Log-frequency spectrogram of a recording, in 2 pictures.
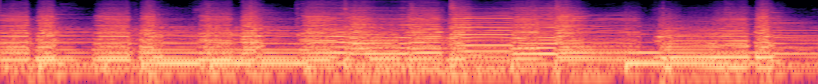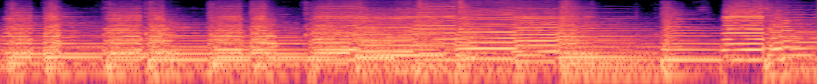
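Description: Instrumental passage of a gaúcho xote: an accordion plays the melody in quick, short notes over a steady rhythmic accompaniment, with no singing.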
